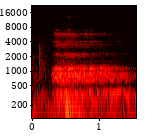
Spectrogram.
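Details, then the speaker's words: Lexus tensioner pulley, removed as replaced: rough steady whirring squeal as the pulley is spun, slowly fading; worn tensioner pulley bearing that was causing other annoying noises in the car. "But I did replace a tensioner pulley on there. This thing was pretty bad."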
